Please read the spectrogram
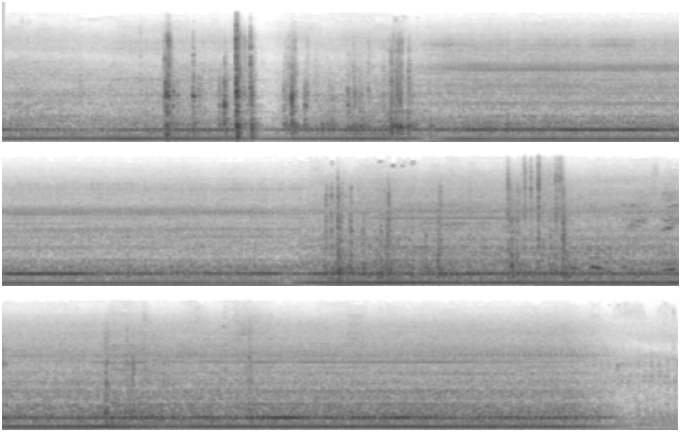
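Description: Diesel engine of a Kubota mini excavator running steadily under load while its bucket digs and dumps dirt in a trench. There are a couple of sharp knocks about two seconds in.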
